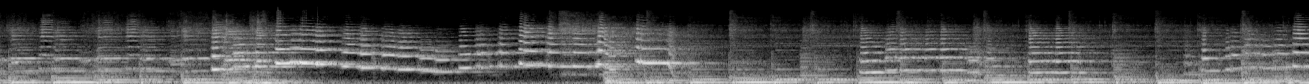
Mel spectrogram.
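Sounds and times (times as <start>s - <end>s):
trumpet solo: 0.0s - 7.3s, 8.6s - 13.0s
jazz big band: 0.0s - 13.0s.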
